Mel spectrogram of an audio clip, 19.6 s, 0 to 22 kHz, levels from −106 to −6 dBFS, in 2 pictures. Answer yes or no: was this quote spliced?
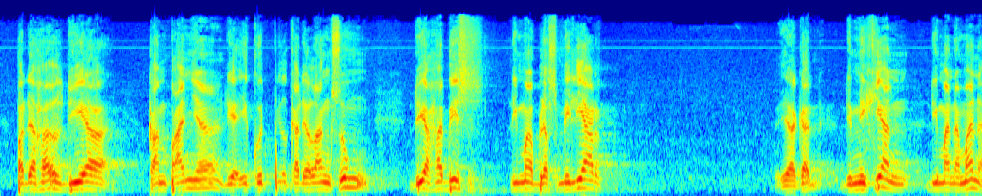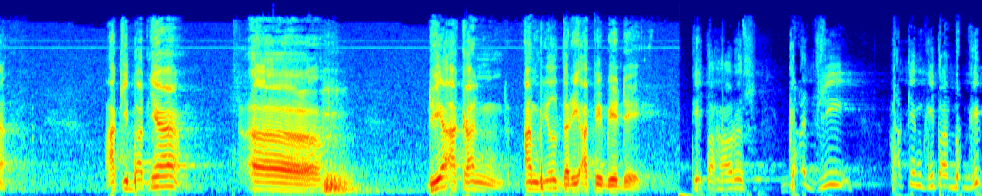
yes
